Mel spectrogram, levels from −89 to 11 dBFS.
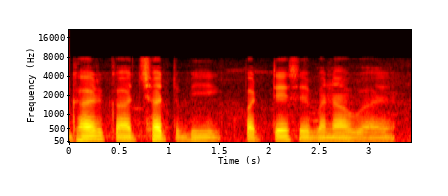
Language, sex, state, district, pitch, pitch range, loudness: Hindi, male, Arunachal Pradesh, Lower Dibang Valley, 105 Hz, 95-110 Hz, -22 LUFS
